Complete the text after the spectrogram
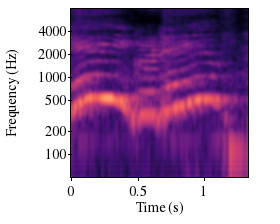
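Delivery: high, loud, playful phone hello; mock phone greeting. Playing along with the guru's pretend phone call, high and bright. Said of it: "pretending I had a phone".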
